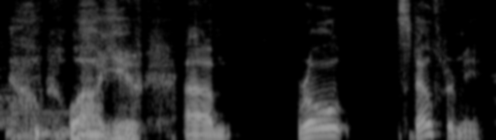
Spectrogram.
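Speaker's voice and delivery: usual speaking voice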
